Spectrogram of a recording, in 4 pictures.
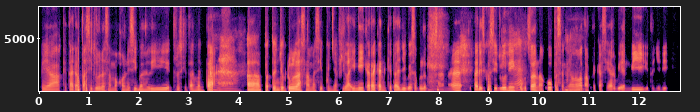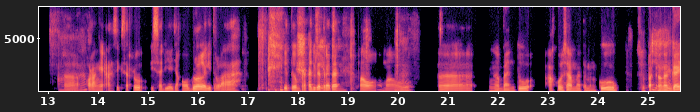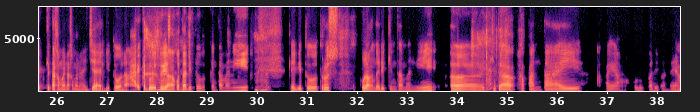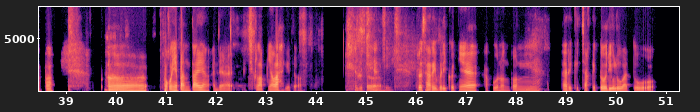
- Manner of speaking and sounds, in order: tapping; chuckle; other background noise; chuckle; chuckle; background speech; in English: "nge-guide"; laughing while speaking: "Oke oke"; in English: "beach club-nya-lah"
- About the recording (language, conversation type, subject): Indonesian, podcast, Apa salah satu pengalaman perjalanan paling berkesan yang pernah kamu alami?
- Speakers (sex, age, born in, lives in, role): female, 20-24, Indonesia, Indonesia, host; male, 25-29, Indonesia, Indonesia, guest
